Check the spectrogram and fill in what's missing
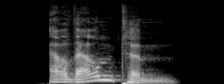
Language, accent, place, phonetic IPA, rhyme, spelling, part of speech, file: German, Germany, Berlin, [ɛɐ̯ˈvɛʁmtəm], -ɛʁmtəm, erwärmtem, adjective, De-erwärmtem.ogg
- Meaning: strong dative masculine/neuter singular of erwärmt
